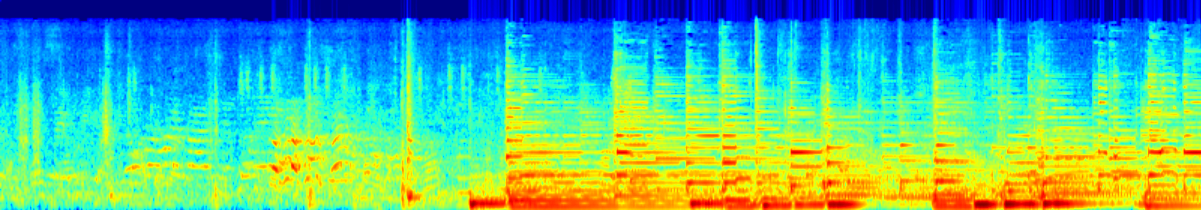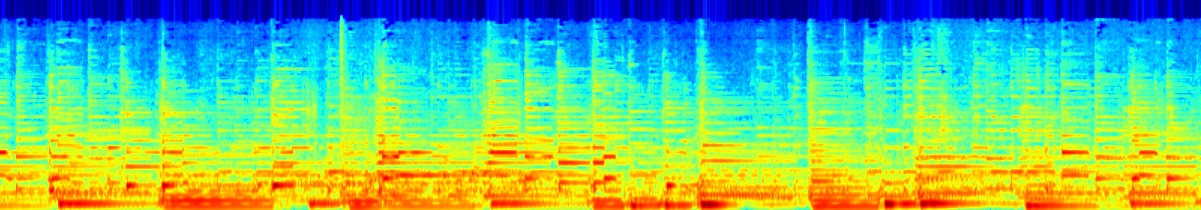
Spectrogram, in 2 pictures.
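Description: Bluegrass band playing an instrumental intro on mandolin, upright bass and acoustic guitar. The full band comes in loudly about four seconds in, after a few quieter seconds, and carries on with a walking bass line under plucked strings.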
